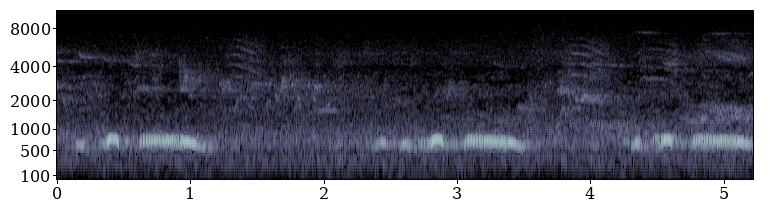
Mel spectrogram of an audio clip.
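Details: Grey-crowned babbler at Hervey Bay, Queensland, giving repeated mellow whistled phrases, each opened by a brief sharp note, three bursts across several seconds with soft chattering in the background.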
